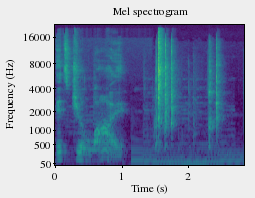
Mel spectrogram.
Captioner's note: bottle crushing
